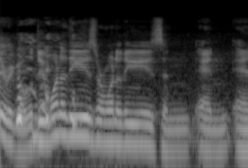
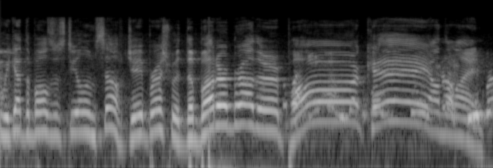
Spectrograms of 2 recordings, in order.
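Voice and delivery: raised, loud showman's introduction; hyped announcer intro; 7 semitones higher, 5 dB louder than usual. Pretend. Host brings caller Jay on the line, hyped announcer. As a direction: build to a high, stretched-out name.

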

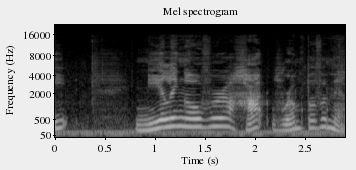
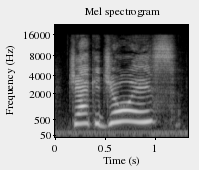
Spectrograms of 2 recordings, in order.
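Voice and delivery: calling out; 12 semitones higher, 9 dB louder, slower than usual. A narrator's reading. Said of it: "I breathe".

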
